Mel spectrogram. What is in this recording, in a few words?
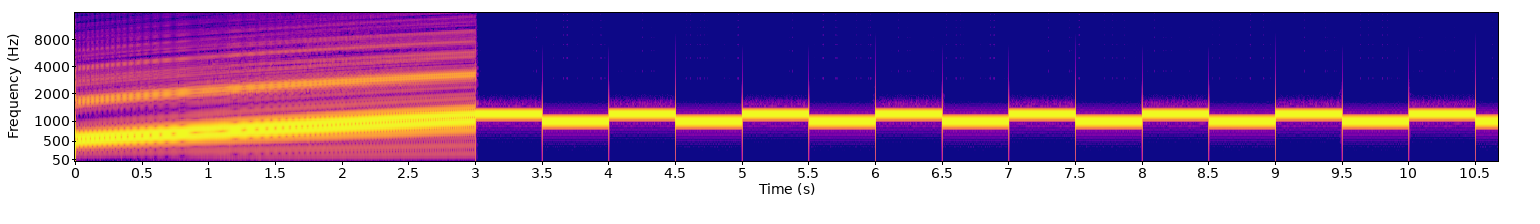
Hi-Low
